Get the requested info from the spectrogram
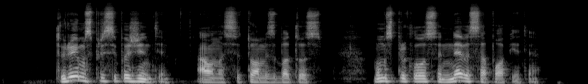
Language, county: Lithuanian, Vilnius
